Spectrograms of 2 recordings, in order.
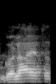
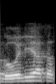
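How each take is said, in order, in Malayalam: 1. രണ്ടാമത്തെ അക്ഷരം 'lie' പോലെയാണ് കേൾക്കുന്നത്. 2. രണ്ടാമത്തെ അക്ഷരം 'lee' പോലെയാണ് കേൾക്കുന്നത്. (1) "യഥാർത്ഥ ഇംഗ്ലീഷ് ഉച്ചാരണം ഗൊലായത്ത് എന്നാണ്" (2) "നമ്മൾ ഗോലിയാത്ത് എന്നാണ് ഉച്ചരിക്കുന്നത്"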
